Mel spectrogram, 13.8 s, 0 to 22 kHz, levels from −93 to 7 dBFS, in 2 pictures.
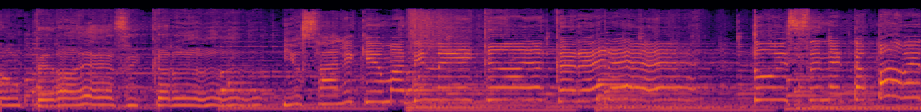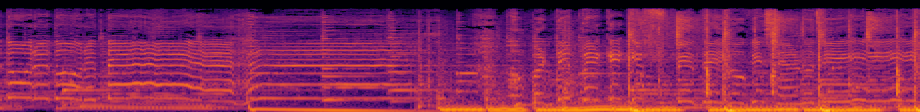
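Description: Chunks out of order at 0.44–0.48 s and again at 9.98–10.02 s: one 20 ms chunk lands a chunk late, swapping places and leaving a brief jumbled blip at the hard joins.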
